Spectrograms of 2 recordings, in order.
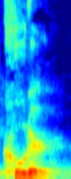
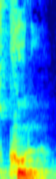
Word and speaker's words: Cuda: i hated the way people pronounced it they pronounced the cooter and i hated the way people overstressed the r in my name so i just told people it was cuda and um so a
